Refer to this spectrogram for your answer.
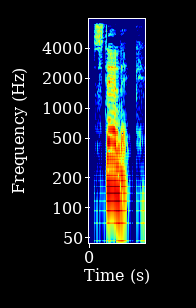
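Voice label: "stannic", British English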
